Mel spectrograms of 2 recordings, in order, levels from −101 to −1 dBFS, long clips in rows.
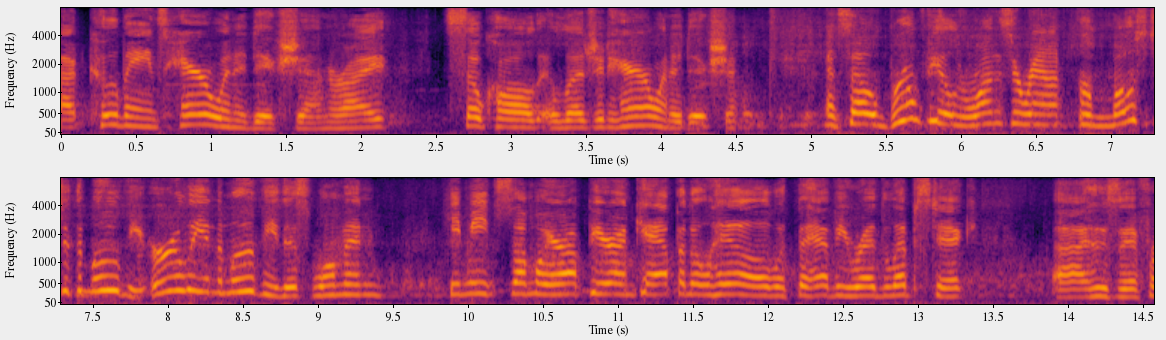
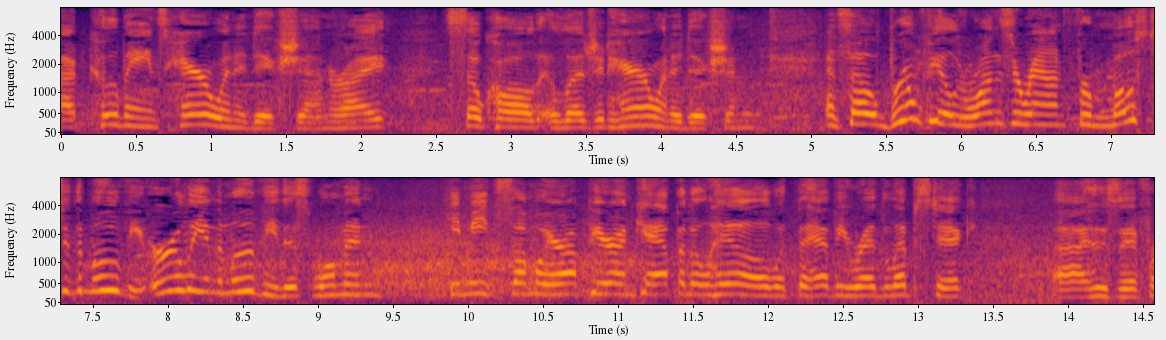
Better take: second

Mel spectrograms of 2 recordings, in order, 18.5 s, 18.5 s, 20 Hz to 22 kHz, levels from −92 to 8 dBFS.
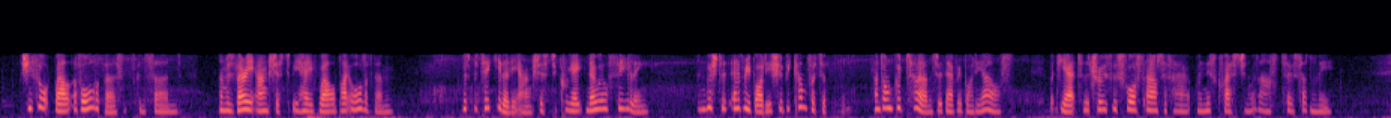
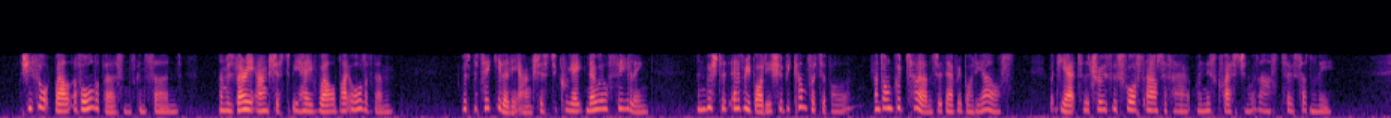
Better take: second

